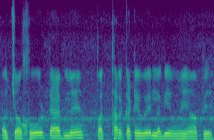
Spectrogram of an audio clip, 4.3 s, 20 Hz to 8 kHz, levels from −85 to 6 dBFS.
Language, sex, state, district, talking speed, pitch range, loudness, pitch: Hindi, male, Uttar Pradesh, Lucknow, 155 wpm, 135-150 Hz, -15 LUFS, 145 Hz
